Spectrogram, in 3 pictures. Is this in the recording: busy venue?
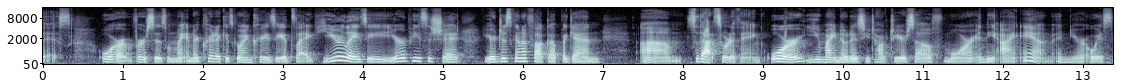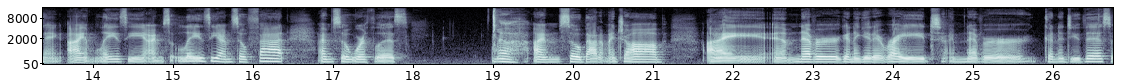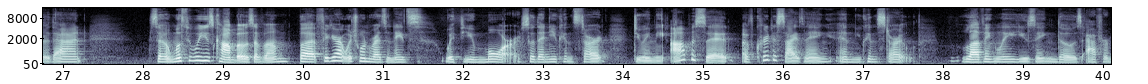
no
